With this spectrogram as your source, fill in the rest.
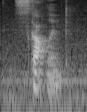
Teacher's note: that T usually kind of goes away a little bit.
